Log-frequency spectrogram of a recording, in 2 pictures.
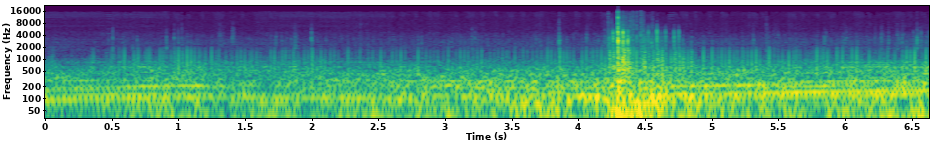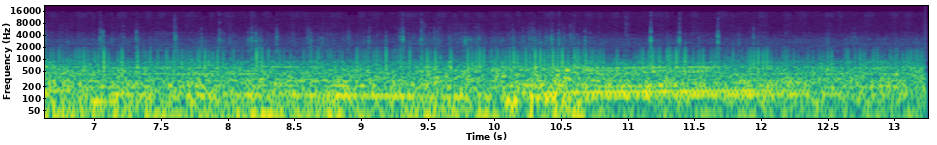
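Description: Subaru Impreza WRX STI's turbocharged flat-four engine heard from inside the cabin, its revs rising and falling as the car drives a winding mountain road. A short sharp noise cuts through about four seconds in.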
